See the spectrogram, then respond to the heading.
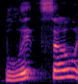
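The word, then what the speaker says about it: Blitzø: respect man with that sort of passion I'm Blitz the O is silent what o oh thank you now what's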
